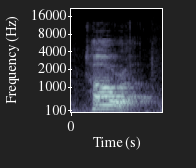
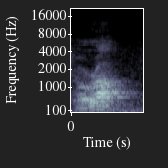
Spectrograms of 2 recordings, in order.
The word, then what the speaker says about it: Torah: Or if you follow an Ashkenazi mode of pronunciation, Ashkenazi. All right, I don't have time to deal with that. If you follow a European Jewish mode of pronunciation, Torah. Right, but the right way to say it is Torah.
